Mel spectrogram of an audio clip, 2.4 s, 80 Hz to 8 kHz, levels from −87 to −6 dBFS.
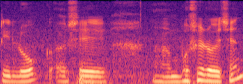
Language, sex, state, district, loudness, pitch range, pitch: Bengali, male, West Bengal, Kolkata, -17 LUFS, 140-155 Hz, 145 Hz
